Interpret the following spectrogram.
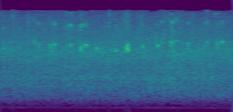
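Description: HO scale model trains running on the layout: a steady rushing whir of wheels and motors on the track, with scattered small ticks and a faint low hum underneath.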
